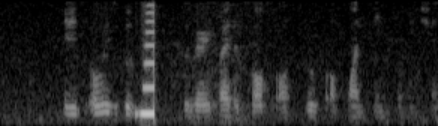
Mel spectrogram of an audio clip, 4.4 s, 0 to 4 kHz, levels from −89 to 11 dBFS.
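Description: Throughout the clip, noise suppressor artifacts appear: the suppressor pulls down bands it judges to be steady room noise by about 17 dB, so the background sinks between words and rises back beneath speech. The room noise itself sits about 19 dB below the voice, and nothing is heard above 4 kHz, which fits a narrowband call path.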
